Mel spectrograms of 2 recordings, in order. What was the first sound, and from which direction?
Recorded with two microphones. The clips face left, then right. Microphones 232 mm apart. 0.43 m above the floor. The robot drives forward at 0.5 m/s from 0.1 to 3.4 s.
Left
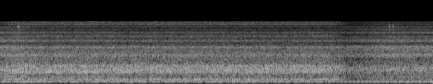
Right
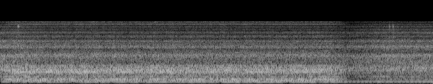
Only background noise.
